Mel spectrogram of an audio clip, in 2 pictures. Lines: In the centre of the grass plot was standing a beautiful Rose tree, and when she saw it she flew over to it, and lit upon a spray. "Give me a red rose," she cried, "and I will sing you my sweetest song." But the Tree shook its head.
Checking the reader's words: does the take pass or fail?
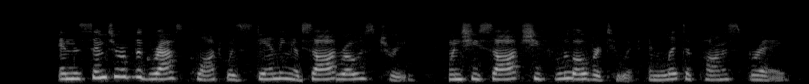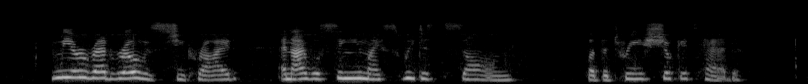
fail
